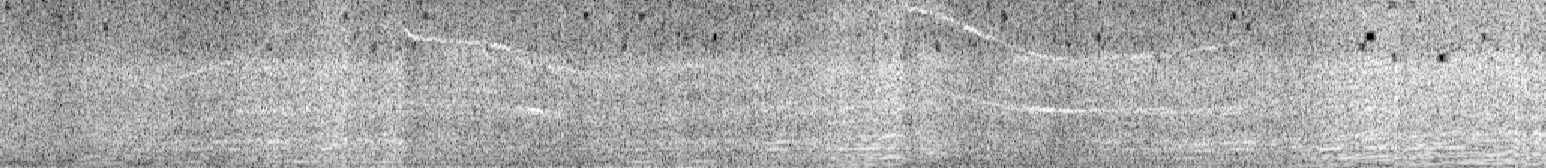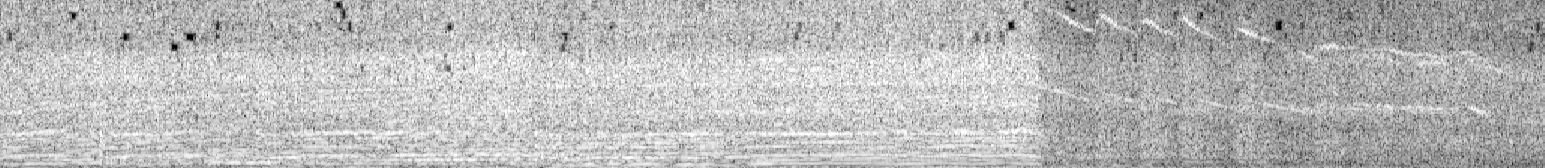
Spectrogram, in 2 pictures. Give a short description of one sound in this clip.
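A racing car engine screams, rising and falling in pitch as it shifts gears and brakes.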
